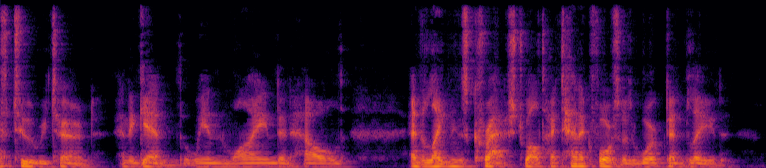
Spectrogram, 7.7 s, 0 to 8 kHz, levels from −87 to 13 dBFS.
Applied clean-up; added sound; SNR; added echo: none; none; none; reverberation time 0.3 s.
